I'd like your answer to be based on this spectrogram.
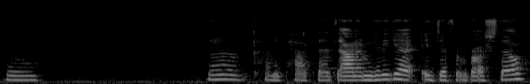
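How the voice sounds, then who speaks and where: A woman's voice: mid-range voice, level tone, normal speed, creaky, a little hiss or hum. A woman giving a casual, chatty get-ready-with-me makeup tutorial, talking in a sassy, slangy, self-deprecating way. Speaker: makeup vlogger.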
